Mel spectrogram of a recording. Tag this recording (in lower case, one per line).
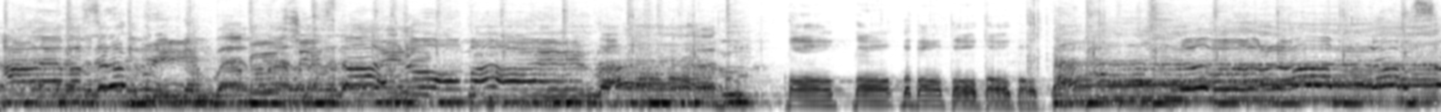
music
